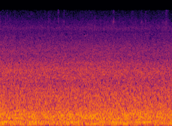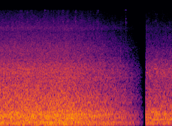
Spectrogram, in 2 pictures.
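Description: Steady rumble and hiss of a transport terminal's ambience, with a low rolling undertone. It fades away about six seconds in, breaks off, and a quieter steady background follows.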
